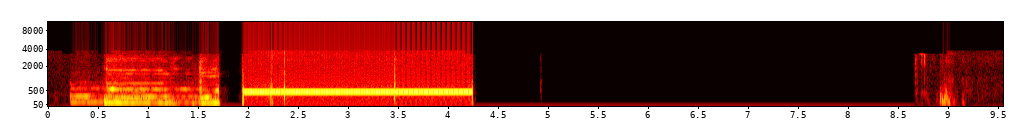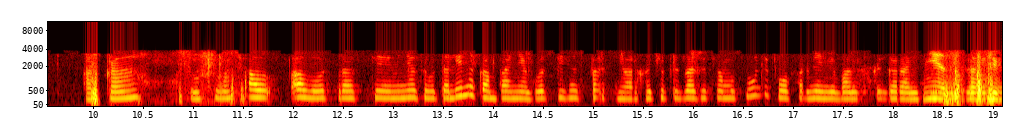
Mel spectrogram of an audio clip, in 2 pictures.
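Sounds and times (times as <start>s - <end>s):
speech: 0.2s - 0.8s, 11.3s - 19.0s
steady telephone tone while a call is transferred to another line: 2.0s - 4.3s.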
